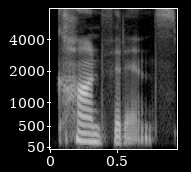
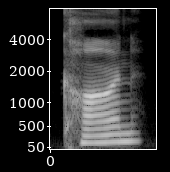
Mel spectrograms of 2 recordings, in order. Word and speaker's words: confidence: 3 syllables. Confidence. The stress is on the first part, con. Let's break it down slowly. Con, like con in control. Fee, like fee but shorter. Dense, like dense but softer at the end.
